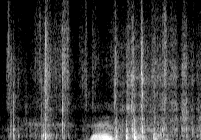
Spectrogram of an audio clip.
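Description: Paper leaflet and cardboard packaging rustling and clicking as they are handled and unfolded, with a brief voiced sound from the man about a second in.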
